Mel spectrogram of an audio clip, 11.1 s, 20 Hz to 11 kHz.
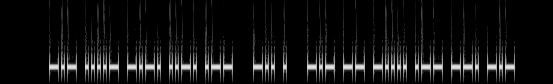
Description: Morse code, heard as a keyed tone, about 20 wpm, 700 Hz. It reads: K4CFW DE KM6WGK
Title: USA Callsign DE Callsign 20wpm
